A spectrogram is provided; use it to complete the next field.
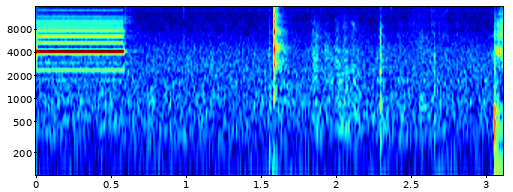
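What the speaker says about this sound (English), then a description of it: "I'm curious if I do this, if I'm gonna get like a beep error" A motherboard in a budget gaming PC sounds one sharp electronic error beep that cuts off abruptly, followed by quiet room tone with a few faint clicks and taps.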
